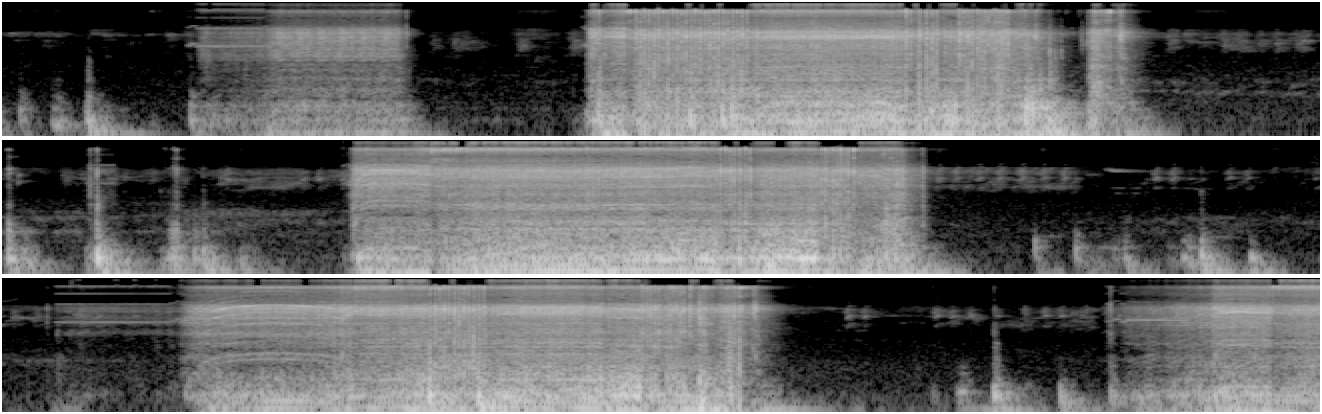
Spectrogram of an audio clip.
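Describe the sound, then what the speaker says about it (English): A jigsaw cuts a circle in a wooden cornhole board after holes are bored with a butterfly bit, coming in three long loud buzzing runs separated by quiet gaps with small handling clatter. "I'm just using a butterfly bit and a jigsaw to cut"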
